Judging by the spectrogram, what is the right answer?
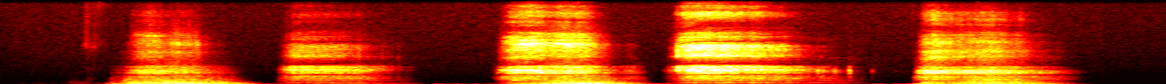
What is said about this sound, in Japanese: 水気を帯びた女の息遣いが布団の向こうから伝わってきます。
